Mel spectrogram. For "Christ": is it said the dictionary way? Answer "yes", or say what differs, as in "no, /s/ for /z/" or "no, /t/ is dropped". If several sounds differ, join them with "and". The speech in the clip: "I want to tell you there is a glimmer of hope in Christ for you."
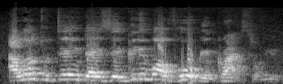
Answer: yes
